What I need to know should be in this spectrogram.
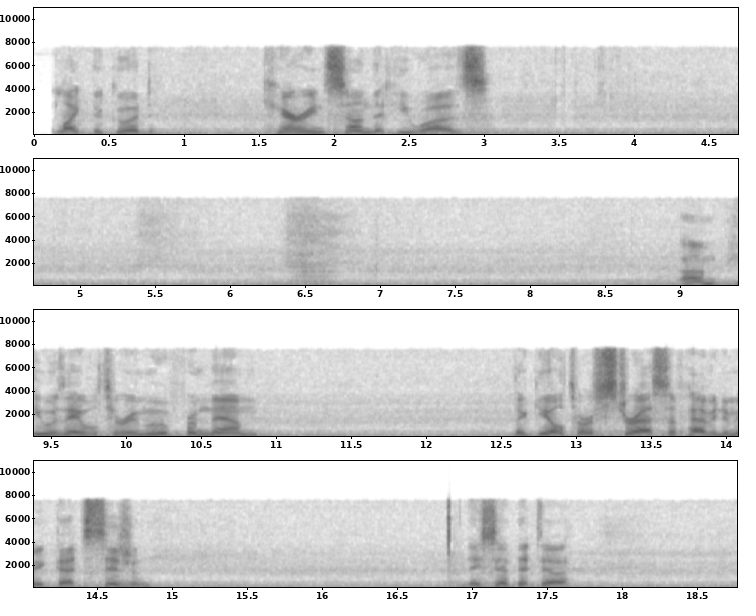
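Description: A man speaks slowly and haltingly into a microphone, with long pauses.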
